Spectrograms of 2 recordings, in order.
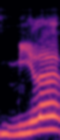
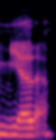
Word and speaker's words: Miele: or not yet that the pronunciation of the name it's Milla right and it's really a german-based company so that's why even though in Poland we say miele yeah so we still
